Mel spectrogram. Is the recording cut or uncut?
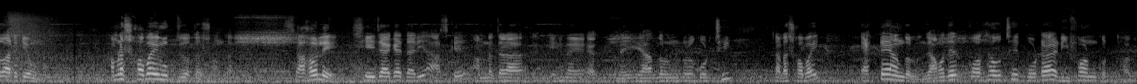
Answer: uncut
